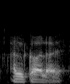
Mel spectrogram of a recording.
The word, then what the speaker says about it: alkali: हैं, उन्हें बोलते हैं अल्कालाई। ठीक है, वैसे तो कई लोग इसका प्रोनाउंसिएशन अल्काली करते हैं या कुछ और करते हैं, बट जो इसका रियल प्रोनाउंसिएशन है उसे अल्कालाई बोलते हैं।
